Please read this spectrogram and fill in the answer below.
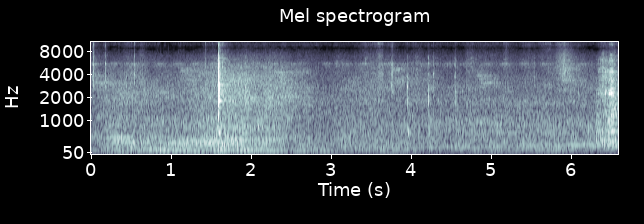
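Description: Brake pads being fitted back into a rear disc brake caliper: a sharp metallic click about a second and a half in and a few faint ticks later, over a steady low hum.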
